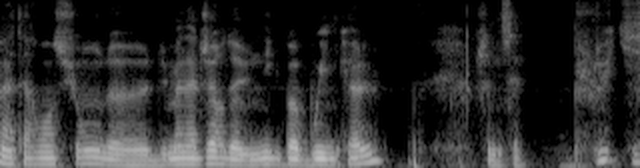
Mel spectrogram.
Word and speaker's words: Bockwinkel: Hulk Hogan contre Nick Bockwinkel. Oh non, qu'est-ce que je le prononce mal. Nick Bockwinkel.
